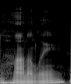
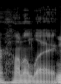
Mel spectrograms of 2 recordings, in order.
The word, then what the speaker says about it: Hanalei: In a land called Hanalei. – Oh, right. – Yeah. – Or Hanalei. Yeah. – We've heard both pronunciations.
